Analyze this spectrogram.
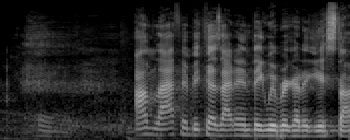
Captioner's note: laughs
